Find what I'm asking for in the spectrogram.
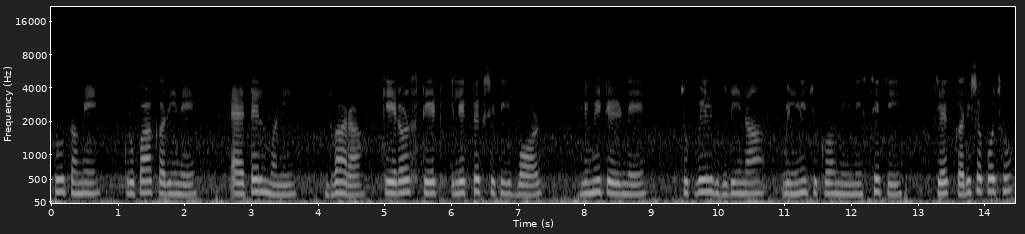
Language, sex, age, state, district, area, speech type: Gujarati, female, 18-30, Gujarat, Anand, rural, read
